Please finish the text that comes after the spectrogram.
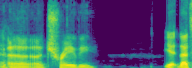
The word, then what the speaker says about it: Travy: Do you feel like a Travy? Yeah, that's how it. Yes, that's what I feel like it's pronounced Travy, and I hate it.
